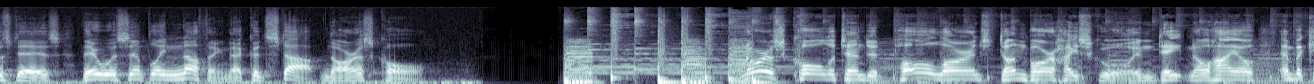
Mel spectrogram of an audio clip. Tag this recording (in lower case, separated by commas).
speech, music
